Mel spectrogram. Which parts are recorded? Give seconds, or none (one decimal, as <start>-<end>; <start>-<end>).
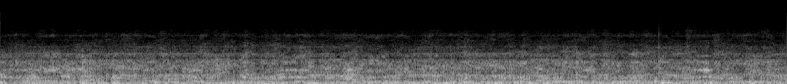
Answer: none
